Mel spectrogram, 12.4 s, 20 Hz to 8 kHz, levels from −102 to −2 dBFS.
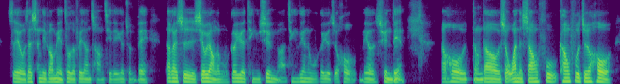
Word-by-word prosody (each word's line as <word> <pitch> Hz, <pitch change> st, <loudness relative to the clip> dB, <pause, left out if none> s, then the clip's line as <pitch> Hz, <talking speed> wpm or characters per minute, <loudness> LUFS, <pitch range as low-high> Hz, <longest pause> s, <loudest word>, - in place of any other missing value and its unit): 所 115 Hz, -, -5 dB
以 110 Hz, -, +3 dB
我 95 Hz, -1 st, +1 dB
在 110 Hz, +2 st, 0 dB
身 115 Hz, +1 st, 0 dB
体 105 Hz, -2 st, 0 dB
方 105 Hz, +1 st, 0 dB
面 110 Hz, -2 st, +1 dB
也 -, -, 0 dB
做 110 Hz, +3 st, -2 dB
了 100 Hz, -, -1 dB
非 105 Hz, +2 st, -3 dB
常 100 Hz, -1 st, -3 dB
长 95 Hz, -2 st, -10 dB
期 100 Hz, +1 st, -8 dB
的 95 Hz, -, -8 dB
一 95 Hz, -, -6 dB
个 105 Hz, -, -7 dB
准 95 Hz, 0 st, -14 dB
备， 100 Hz, -1 st, -5 dB, 0.3 s
大 125 Hz, -, 0 dB
概 120 Hz, -1 st, +3 dB
是 115 Hz, -3 st, +2 dB
休 120 Hz, +4 st, +4 dB
养 110 Hz, -4 st, +4 dB
了 95 Hz, -, -3 dB
5 95 Hz, -1 st, -12 dB
个 115 Hz, +2 st, -1 dB
月， 115 Hz, -2 st, +1 dB
停 100 Hz, 0 st, -9 dB
训 110 Hz, 0 st, -1 dB
嘛， 115 Hz, +4 st, -9 dB
停 110 Hz, -2 st, -11 dB
练 115 Hz, -1 st, -4 dB
了 110 Hz, -, -5 dB
5 100 Hz, -1 st, -9 dB
个 110 Hz, +2 st, -7 dB
月 105 Hz, -1 st, -3 dB
之 105 Hz, -, -6 dB
后 110 Hz, -, -7 dB
没 160 Hz, -10 st, -8 dB
有 100 Hz, -2 st, -2 dB
训 105 Hz, -1 st, -1 dB
练。 105 Hz, +2 st, 0 dB, 0.7 s
然 110 Hz, -2 st, -4 dB
后 110 Hz, -3 st, +2 dB
等 100 Hz, 0 st, -3 dB
到 105 Hz, -2 st, +4 dB
手 100 Hz, -, +2 dB
腕 110 Hz, +1 st, +4 dB
的 105 Hz, -, +1 dB
伤 115 Hz, +2 st, +4 dB
复 115 Hz, -1 st, -1 dB
康 125 Hz, -1 st, +3 dB
复 130 Hz, 0 st, +2 dB
之 120 Hz, 0 st, +3 dB
后， 115 Hz, -6 st, +4 dB
110 Hz, 265 characters per minute, -24 LUFS, 100-115 Hz, 0.7 s, 休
